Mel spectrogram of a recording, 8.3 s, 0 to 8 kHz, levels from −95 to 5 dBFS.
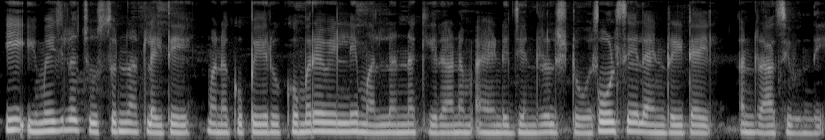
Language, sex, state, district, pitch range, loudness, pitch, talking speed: Telugu, female, Telangana, Karimnagar, 165-190 Hz, -29 LUFS, 175 Hz, 140 wpm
